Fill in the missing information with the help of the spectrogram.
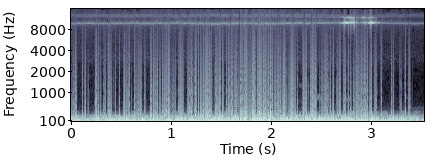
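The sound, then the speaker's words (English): A deep, continuous rumble recorded deep underground rolls on steadily, heavy in the low end like far-off thunder, with a rough grainy texture above it and no voices. “It was amazing, and it sounded like, yeah, like a, almost like a thunder, really far away, something really big and imminent”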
